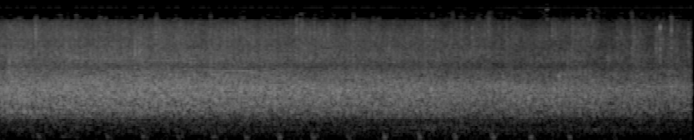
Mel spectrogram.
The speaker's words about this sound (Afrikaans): Ek kan sien julle het baie moeite gedoen. Dankie dat ons lekker kon saam sing. Kom ons gee vir hulle ook 'n lekker hande klap.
